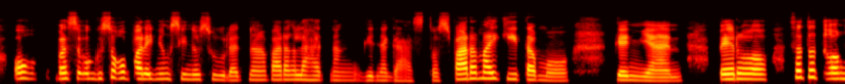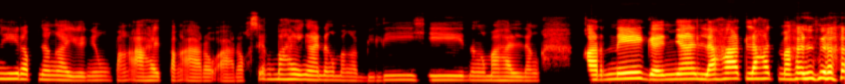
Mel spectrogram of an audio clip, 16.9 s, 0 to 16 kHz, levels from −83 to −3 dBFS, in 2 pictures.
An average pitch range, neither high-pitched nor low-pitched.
No: average, 5.0 semitones; high, 200 Hz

